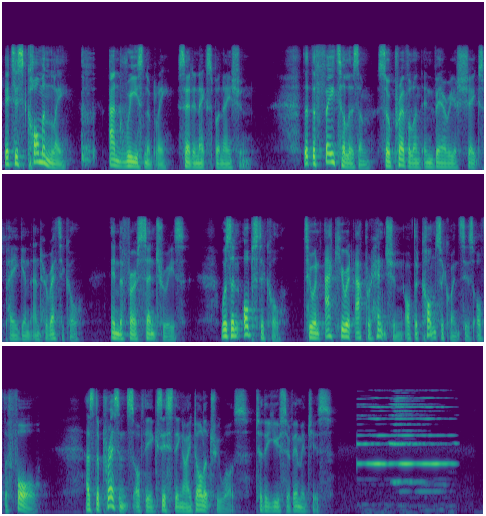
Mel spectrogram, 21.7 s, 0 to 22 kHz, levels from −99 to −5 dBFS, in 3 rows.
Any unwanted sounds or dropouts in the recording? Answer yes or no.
yes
